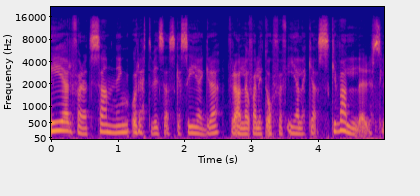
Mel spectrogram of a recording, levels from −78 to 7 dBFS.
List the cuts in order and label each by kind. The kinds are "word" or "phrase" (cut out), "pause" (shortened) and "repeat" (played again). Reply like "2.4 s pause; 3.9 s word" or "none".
2.6 s pause; 3.0 s phrase; 3.5 s word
